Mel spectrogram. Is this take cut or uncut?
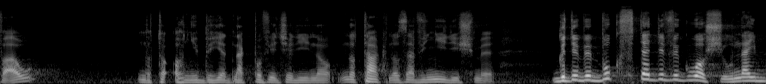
cut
